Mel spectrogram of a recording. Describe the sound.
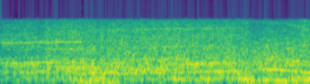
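A race car engine revs in a racing video game, a loud, continuous buzzing roar whose pitch climbs steadily toward the end.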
